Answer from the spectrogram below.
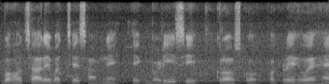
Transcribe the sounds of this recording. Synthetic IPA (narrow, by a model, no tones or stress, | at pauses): bɐɦʊt̪saːɾebɐtːʃesaːmne | eːk̚bɐɽisi | kɾɔːsko̰pɐkɽeɦʊeɦɛ̃ː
